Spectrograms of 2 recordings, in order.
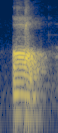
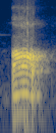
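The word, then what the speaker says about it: आप: Exacto, como la escriben más son Narvadan, se escribiría con doble A, pero si lo hacemos en una transliteración castiza sería la A con tilde y la P. A. Porque la A es la transliteración al inglés. En español, en la forma castiza, para que alguien de habla hispana la pronuncie bien, tendríamos que escribirla de esta manera.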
